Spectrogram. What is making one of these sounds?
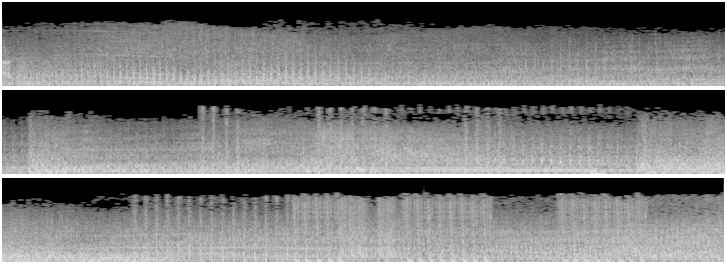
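Helicopter rotors thump overhead.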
